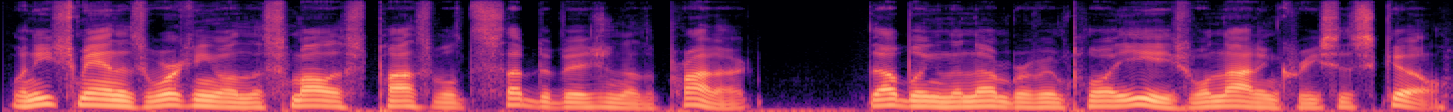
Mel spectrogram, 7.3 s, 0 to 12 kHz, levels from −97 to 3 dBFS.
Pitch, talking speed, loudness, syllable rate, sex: 115 Hz, 190 wpm, -17 LUFS, 5.4 syllables/s, male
